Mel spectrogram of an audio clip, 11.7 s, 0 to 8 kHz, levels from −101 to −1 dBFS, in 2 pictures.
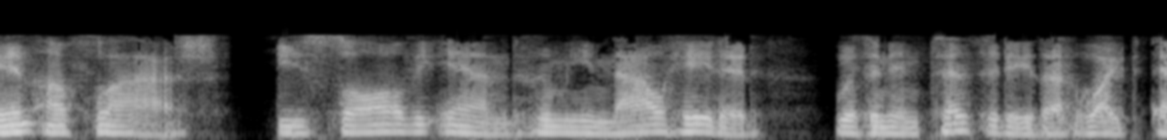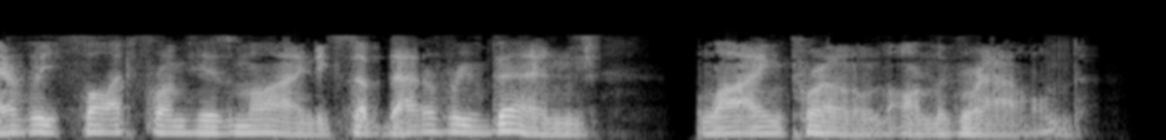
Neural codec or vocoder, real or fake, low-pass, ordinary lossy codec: codec, 16 kHz in and 24 kHz out, 1.1 kbps, FireRedTTS-2 codec; fake; 7.2 kHz; AAC, 16 kbps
